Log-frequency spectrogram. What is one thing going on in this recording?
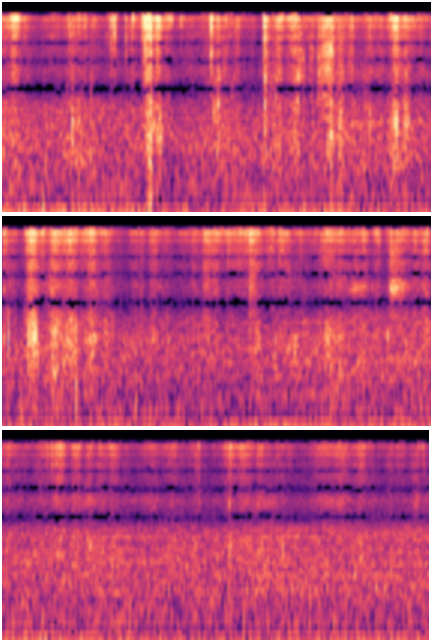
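Fabric rustles and scrapes close against the microphone.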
